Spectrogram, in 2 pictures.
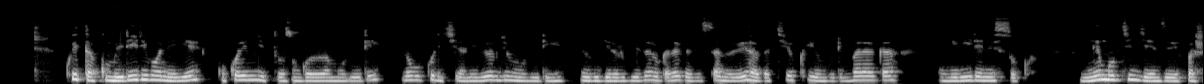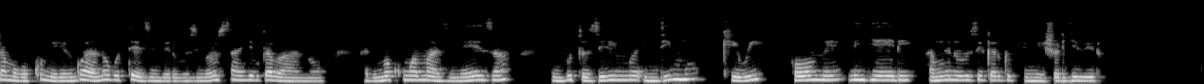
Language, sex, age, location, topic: Kinyarwanda, female, 25-35, Kigali, health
